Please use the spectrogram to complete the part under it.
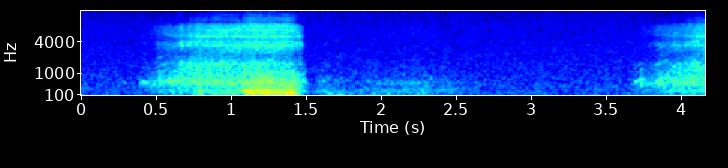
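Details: A dog asleep lets out one rasping snore-like breath lasting about a second, then near silence before the next breath begins.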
